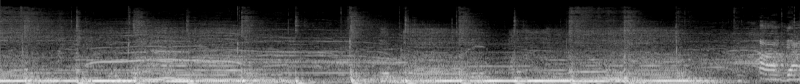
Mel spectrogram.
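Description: Live country band playing loudly through a concert sound system, a steady bass note held under guitars. The lead vocal comes back in right at the end.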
